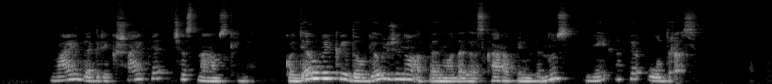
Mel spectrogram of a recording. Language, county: Lithuanian, Vilnius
